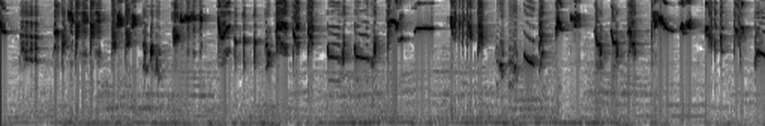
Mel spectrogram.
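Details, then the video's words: Night-time lure recording of an orange-headed thrush for training caged birds, long rolling song: a dense, unbroken stream of high chattering trills, slurred whistles and squeaky notes, with low rumbling bursts in the background. "PANCINGAN ANIS KEMBANG GACOR MALAM HARI | NGEROL PANJANG COCOK UNTUK PANCINGAN ANIS"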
